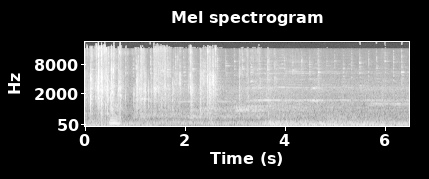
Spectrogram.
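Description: Crackly ripping and crinkling as tape is torn from a haphazardly taped-up package. A few seconds of quiet, rasping tearing fade into soft, steady rustle.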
